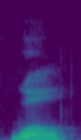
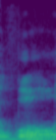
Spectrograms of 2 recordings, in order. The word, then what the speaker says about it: wool: So wool is a challenging word to pronounce just because it has an interesting combination of sounds and an unusual spelling. First of all, letters O in this word say the vowel.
